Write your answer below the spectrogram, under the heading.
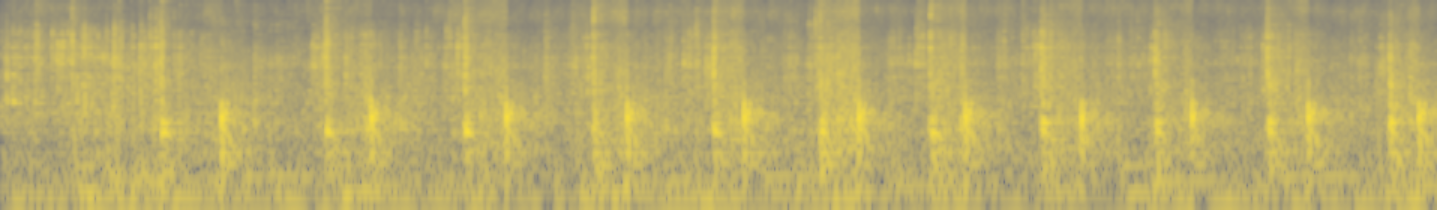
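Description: Spin mop turning in the plastic spinner basket of its bucket as the handle is pumped down about twice a second, a repeated clattering whirr with each stroke as the wet mop head is spun dry.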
